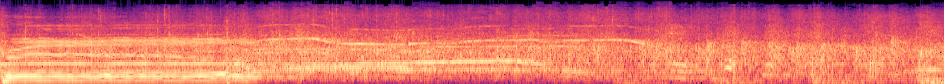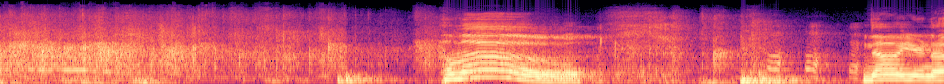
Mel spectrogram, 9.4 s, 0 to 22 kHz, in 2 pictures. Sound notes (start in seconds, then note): 2.1 applause; 2.1 cheering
